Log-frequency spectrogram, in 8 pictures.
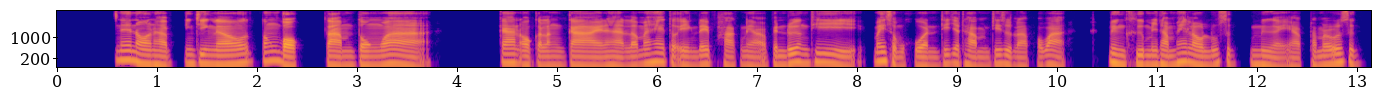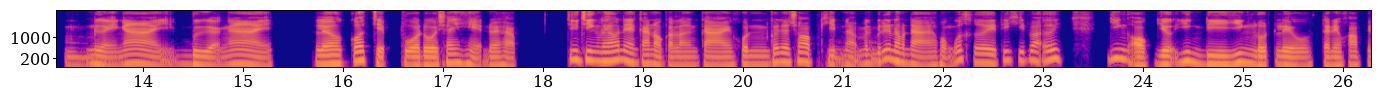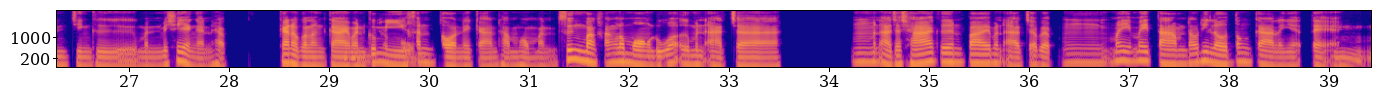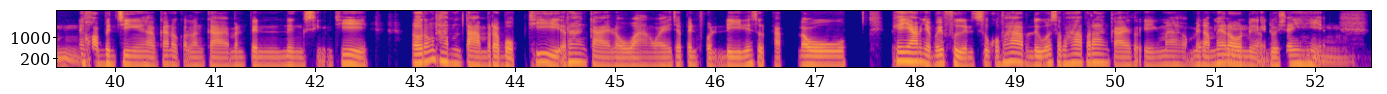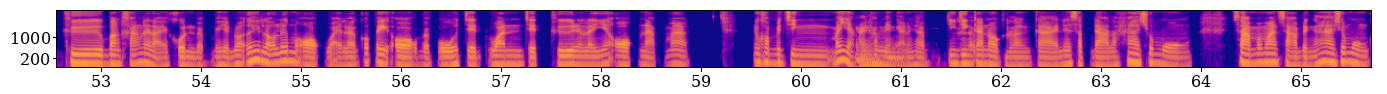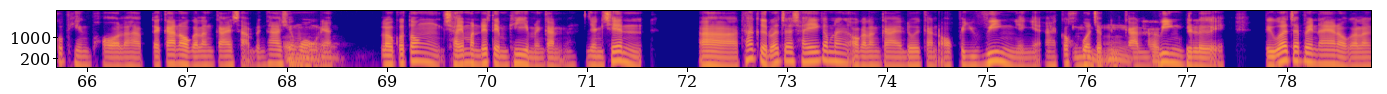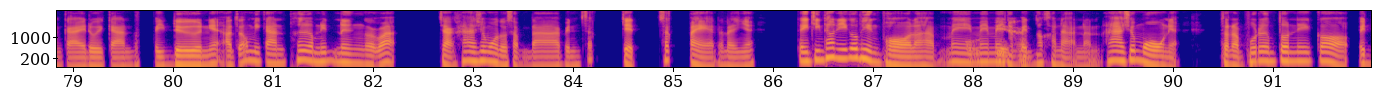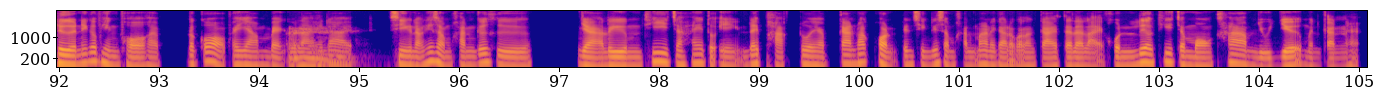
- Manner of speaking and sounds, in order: other background noise; tapping
- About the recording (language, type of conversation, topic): Thai, advice, คุณอยากกลับมาออกกำลังกายอีกครั้งหลังหยุดไปสองสามสัปดาห์ได้อย่างไร?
